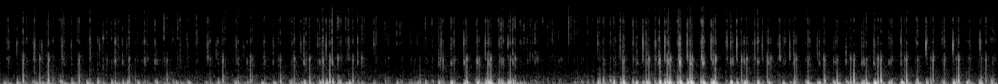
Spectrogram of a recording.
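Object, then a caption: Small cardboard ring box, lid and base. A small, empty white cardboard ring box, opened into its hollow lid and base with one part held in each hand, is tapped rapidly with fingertips and nails. The result is a fast, continuous patter of short, dry, low-pitched hollow taps with almost no ring. The tapping briefly softens near the middle, then returns louder and denser.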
